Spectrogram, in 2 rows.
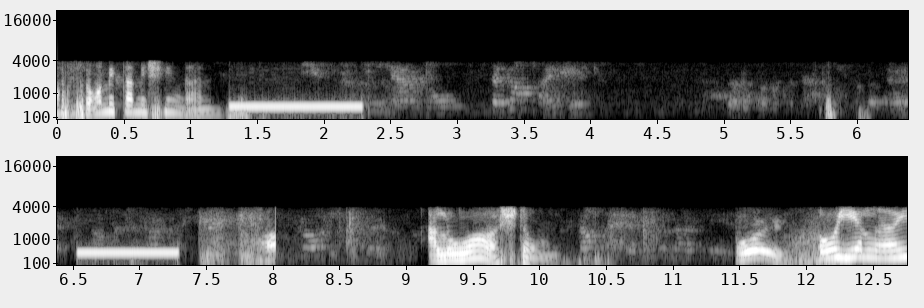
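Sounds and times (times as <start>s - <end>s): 
speech: 0.0s - 1.6s, 9.2s - 10.5s, 11.5s - 12.7s
outgoing telephone call ringback tones: 1.3s - 2.3s, 6.6s - 7.3s.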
